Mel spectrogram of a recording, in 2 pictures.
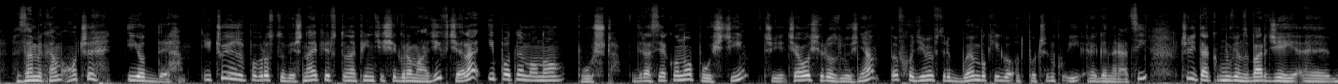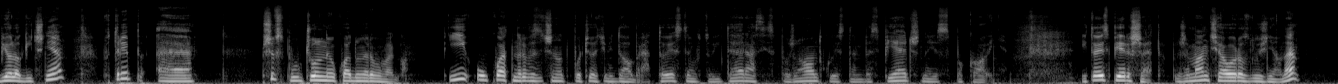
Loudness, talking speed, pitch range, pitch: -24 LUFS, 175 wpm, 140-195 Hz, 165 Hz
